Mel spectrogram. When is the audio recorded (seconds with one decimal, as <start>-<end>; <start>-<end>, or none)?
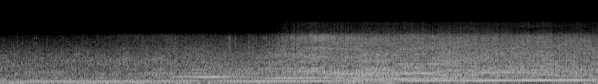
0.0-3.0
